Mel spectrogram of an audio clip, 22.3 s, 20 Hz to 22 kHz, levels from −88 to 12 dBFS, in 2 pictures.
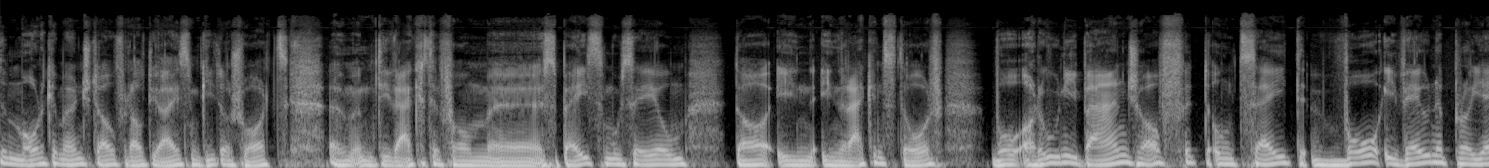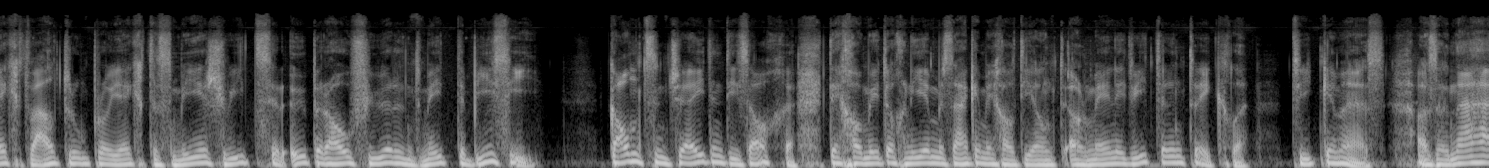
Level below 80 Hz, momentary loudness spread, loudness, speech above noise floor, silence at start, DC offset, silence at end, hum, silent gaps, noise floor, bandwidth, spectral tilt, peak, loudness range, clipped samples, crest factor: -32 dBFS; 4 LU; -15 LUFS; 39 dB; 0 s; under 0.1%; 0 s; none; none; -52 dBFS; 14 kHz; -6 dB/octave; -2 dBFS; 1 LU; under 0.1%; 12 dB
